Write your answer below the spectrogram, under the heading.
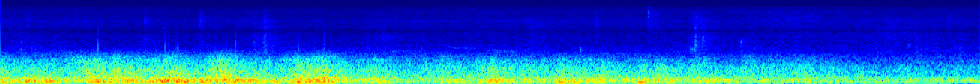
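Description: Rolling thunder, a deep rumble that swells over the first two seconds and then slowly dies away, with rain falling.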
